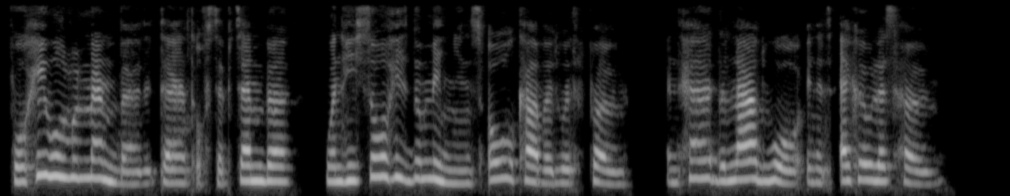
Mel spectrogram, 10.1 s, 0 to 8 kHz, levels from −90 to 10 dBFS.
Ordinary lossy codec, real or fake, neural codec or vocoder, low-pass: MP3, 64 kbps; fake; codec, 16 kHz, 2 kbps, FreqCodec, larger model; 7.2 kHz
